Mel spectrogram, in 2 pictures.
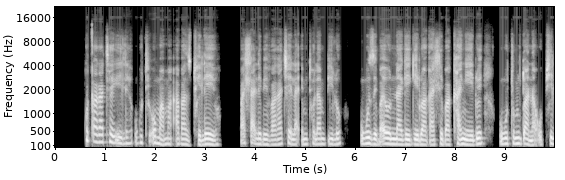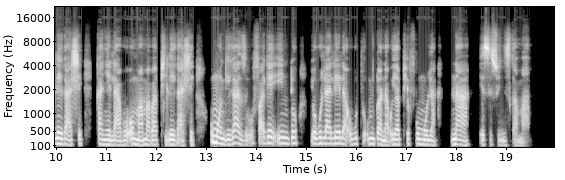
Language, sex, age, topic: North Ndebele, female, 25-35, health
